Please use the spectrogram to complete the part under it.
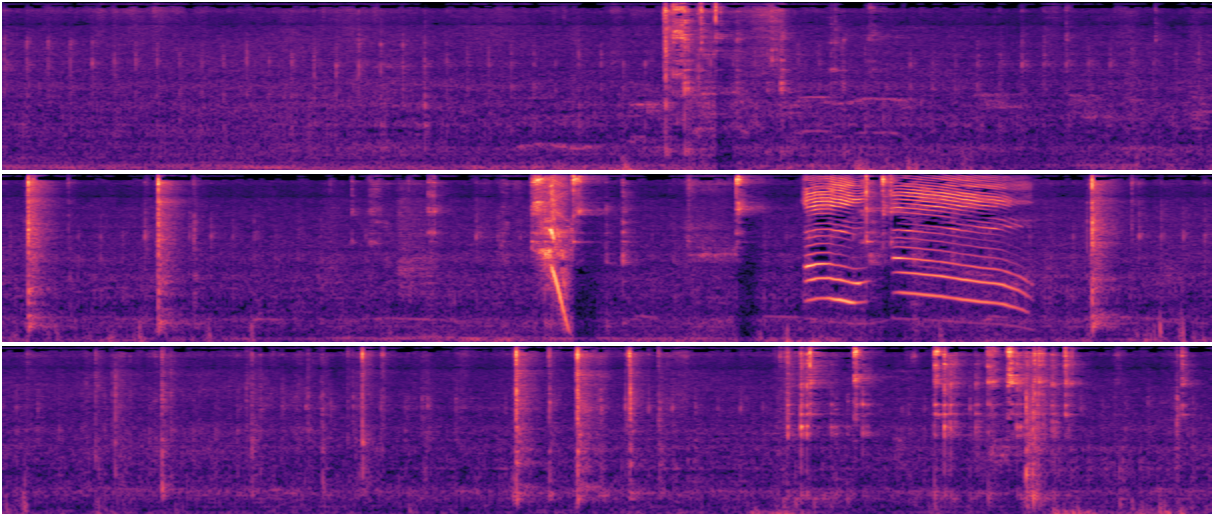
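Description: Electric fans whir steadily with a low hum.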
